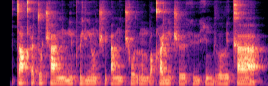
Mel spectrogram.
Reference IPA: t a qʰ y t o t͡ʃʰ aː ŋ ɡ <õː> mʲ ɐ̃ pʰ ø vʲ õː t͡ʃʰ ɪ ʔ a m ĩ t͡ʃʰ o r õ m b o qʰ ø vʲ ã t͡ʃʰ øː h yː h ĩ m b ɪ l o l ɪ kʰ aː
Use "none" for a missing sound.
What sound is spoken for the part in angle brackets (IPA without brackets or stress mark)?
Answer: õ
